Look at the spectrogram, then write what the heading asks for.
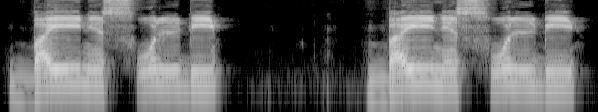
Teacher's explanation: یا لین ہے، نرم پڑھیں گے، اور صاد کو موٹا پڑھیں گے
